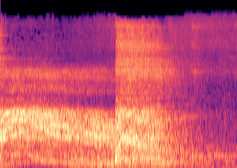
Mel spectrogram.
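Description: A young man's voice calls out loudly over loudspeakers in a large hall.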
